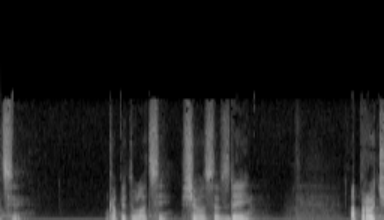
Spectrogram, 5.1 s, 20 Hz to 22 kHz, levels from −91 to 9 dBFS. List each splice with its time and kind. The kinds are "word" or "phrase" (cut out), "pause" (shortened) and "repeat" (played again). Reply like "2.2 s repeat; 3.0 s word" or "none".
1.4 s word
